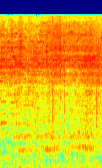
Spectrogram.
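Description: Clear plastic sleeve and transfer sheets crinkling and rustling as they are handled and pulled apart.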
